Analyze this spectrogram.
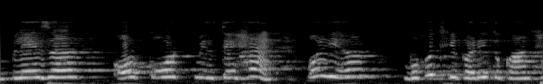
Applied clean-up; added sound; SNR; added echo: classical method WPE with log-MMSE.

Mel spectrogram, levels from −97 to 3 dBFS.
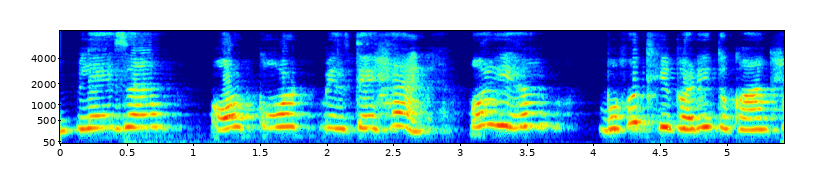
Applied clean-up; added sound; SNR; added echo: neural mask model DeepFilterNet 3.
